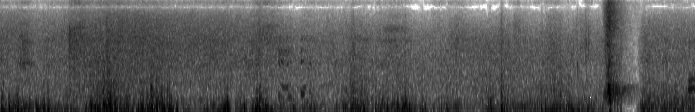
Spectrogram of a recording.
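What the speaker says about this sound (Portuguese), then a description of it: "ali o vento tá tão forte que eu quase que voo ali" Strong gusty wind buffets the microphone on the Portuguese Costa Azul coast, a steady roaring rumble with surging gusts, loud and close, continuing throughout with a brief dropout near the end.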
